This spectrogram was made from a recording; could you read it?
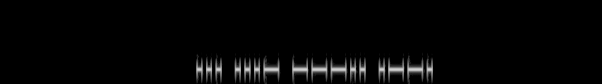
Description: Morse code, heard as a keyed tone, about 25 wpm, 700 Hz. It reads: SV8P
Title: DXCC-100 Call Signs - 4 Characters - Repeated 2x - 25wpm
